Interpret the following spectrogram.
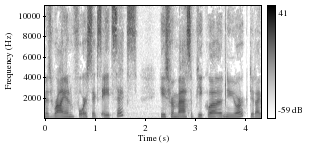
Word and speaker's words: Massapequa: He's from Massapequa, New York. Did I pronounce that right?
